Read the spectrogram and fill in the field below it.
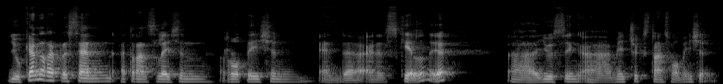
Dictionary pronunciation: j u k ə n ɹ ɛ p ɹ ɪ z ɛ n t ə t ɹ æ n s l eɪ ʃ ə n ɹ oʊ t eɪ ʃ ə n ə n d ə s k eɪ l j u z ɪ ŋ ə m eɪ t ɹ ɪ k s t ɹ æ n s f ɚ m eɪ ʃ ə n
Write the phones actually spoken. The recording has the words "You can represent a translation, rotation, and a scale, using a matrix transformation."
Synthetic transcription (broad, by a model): j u k ə n ɹ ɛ p ɹ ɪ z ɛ n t ə t ɹ æ n s l eɪ ʃ ə n ɹ oʊ t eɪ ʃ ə n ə n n ə s k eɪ l j u s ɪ ŋ ə m eɪ t ɹ ɪ k s t ɹ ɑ n s f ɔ m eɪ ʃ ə n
